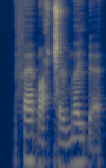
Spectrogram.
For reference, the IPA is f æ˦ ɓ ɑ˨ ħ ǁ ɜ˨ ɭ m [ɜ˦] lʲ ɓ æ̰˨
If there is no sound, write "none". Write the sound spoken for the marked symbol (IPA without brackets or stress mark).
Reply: ɜ˦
